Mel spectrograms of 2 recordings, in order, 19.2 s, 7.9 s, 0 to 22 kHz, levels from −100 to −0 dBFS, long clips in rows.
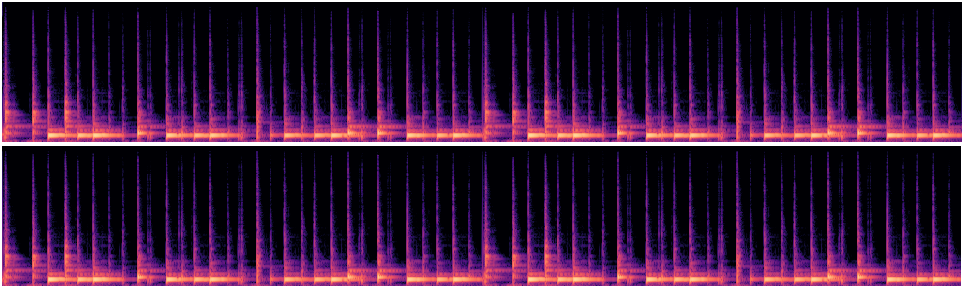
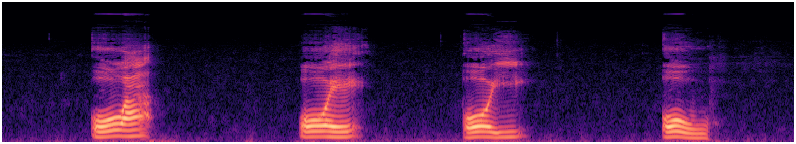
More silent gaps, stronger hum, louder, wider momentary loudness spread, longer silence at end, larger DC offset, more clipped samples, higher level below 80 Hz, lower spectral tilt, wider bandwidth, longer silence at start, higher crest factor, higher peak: neither; neither; second, -21 LUFS vs -17 LUFS; second, 10 LU vs 21 LU; second, 0 s vs 0.85 s; neither; neither; about the same, -56 dBFS vs -58 dBFS; first, -10 dB/octave vs -7.5 dB/octave; second, 4.1 kHz vs 6.8 kHz; second, 0 s vs 0.9 s; about the same, 14 dB vs 18 dB; about the same, -6 dBFS vs -4 dBFS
